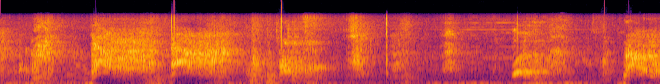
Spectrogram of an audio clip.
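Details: Four-year-old male English Bulldog reacting to a ceiling fan being turned on: loud, rough barks mixed with whining, yowling, rising-and-falling grumbles, delivered in bursts with short pauses, indoors.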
